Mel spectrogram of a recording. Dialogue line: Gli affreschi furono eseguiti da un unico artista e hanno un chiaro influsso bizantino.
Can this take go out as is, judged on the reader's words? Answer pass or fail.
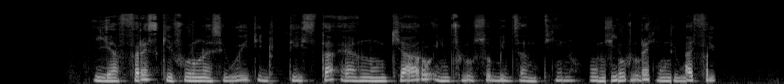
fail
